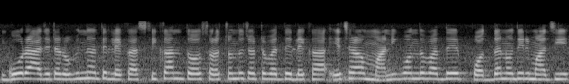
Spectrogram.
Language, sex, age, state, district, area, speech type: Bengali, female, 18-30, West Bengal, Purba Medinipur, rural, spontaneous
